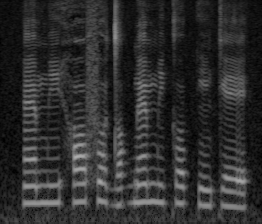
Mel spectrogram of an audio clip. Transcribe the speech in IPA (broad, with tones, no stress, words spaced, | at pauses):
ɛ̃˧mi˧hɔ˦ fo˦˨dɔ˨˦ɡ͡bɛ̃˦ mi˧ko˧ kĩ˨ke˨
